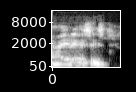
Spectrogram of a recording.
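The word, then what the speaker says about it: αἵρεσις: El griego es jairesis, pues ahí empieza con una, pero esa comita que tiene encima de la I, para que sepan, hace ver como una J, entonces se pronuncia jairesis.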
